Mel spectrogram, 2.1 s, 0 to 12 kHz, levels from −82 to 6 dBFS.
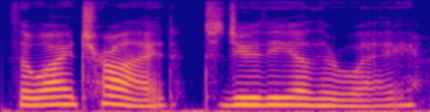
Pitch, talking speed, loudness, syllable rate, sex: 210 Hz, 195 wpm, -15 LUFS, 4.7 syllables/s, female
